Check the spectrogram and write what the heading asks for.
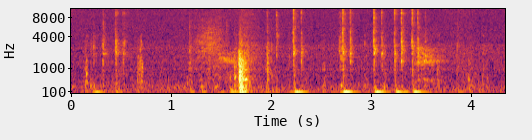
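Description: Faint computer keyboard typing: irregular, scattered keystrokes in small clusters.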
